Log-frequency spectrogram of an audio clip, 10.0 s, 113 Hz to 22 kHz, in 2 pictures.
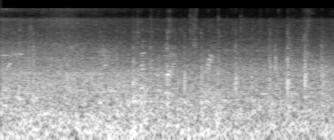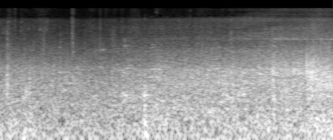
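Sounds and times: city street traffic: 0:00.0 - 0:10.0.

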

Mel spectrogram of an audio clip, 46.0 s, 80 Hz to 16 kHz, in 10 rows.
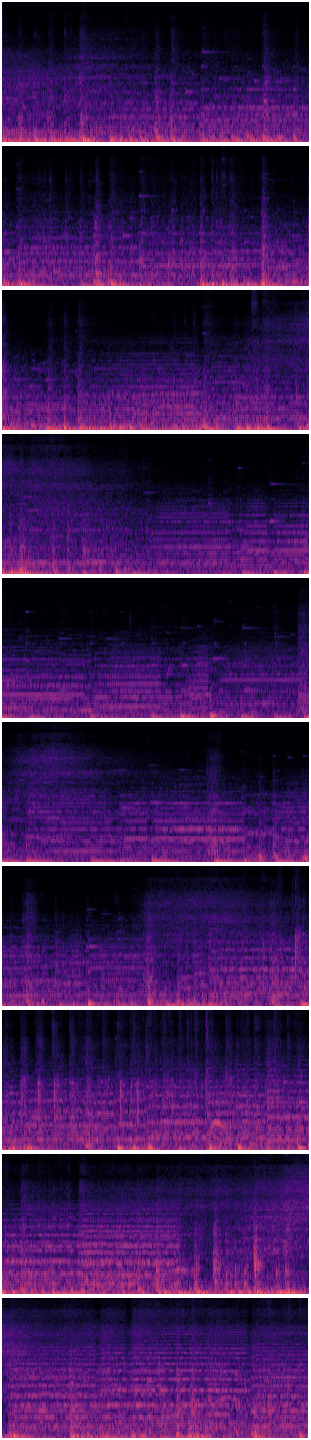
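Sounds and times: drums pulsing: 0:00.0 - 0:16.6, 0:20.7 - 0:46.0
held brass chords: 0:00.0 - 0:46.0
marching band playing: 0:00.0 - 0:46.0
marimba and mallet percussion: 0:00.0 - 0:46.0.

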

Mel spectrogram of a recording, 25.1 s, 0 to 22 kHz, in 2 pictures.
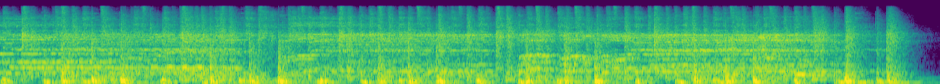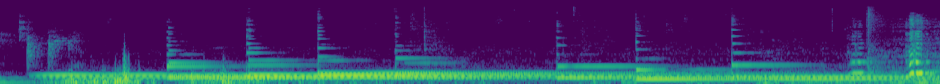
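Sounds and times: band music with singing: 0:00.0 - 0:12.1.

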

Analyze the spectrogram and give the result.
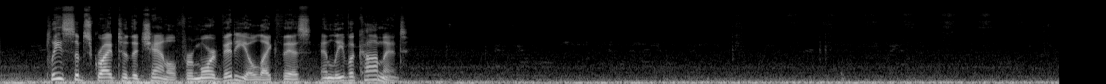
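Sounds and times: car engine rumble: 0:00.0 - 0:10.6.

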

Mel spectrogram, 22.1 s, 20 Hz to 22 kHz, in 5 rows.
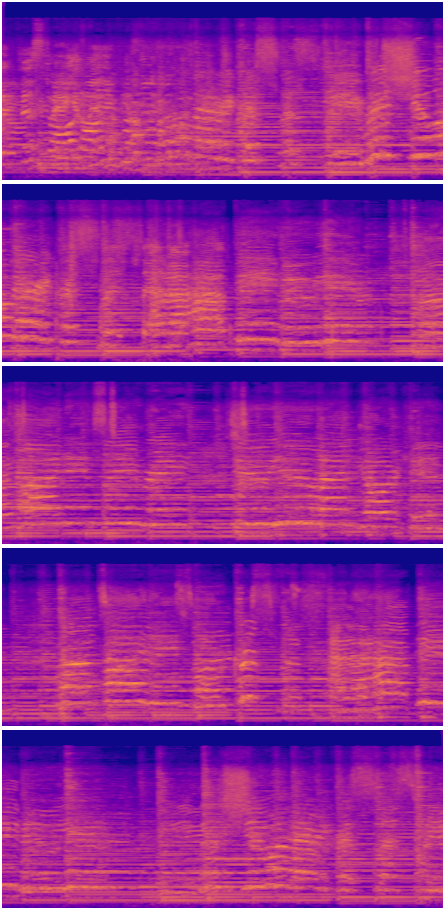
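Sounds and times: guitar accompaniment: 0:00.0 - 0:22.0
carolers singing together: 0:00.1 - 0:22.0.

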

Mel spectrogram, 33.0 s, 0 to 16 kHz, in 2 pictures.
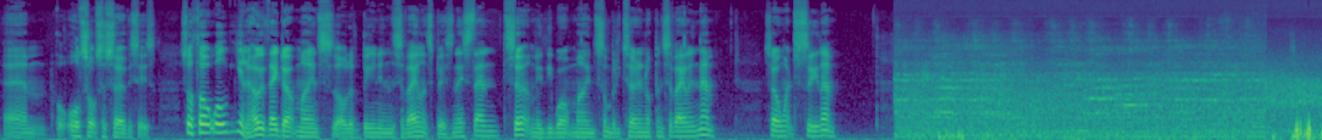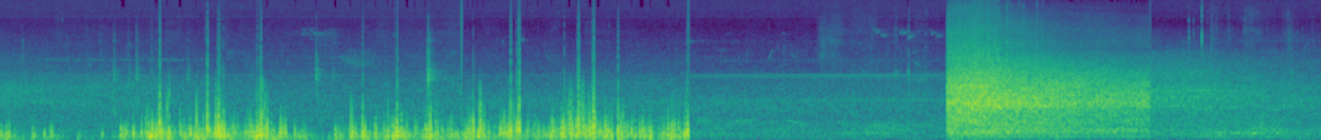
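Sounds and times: wind buffeting microphone: 0:11.2 - 0:13.5, 0:15.7 - 0:25.2.

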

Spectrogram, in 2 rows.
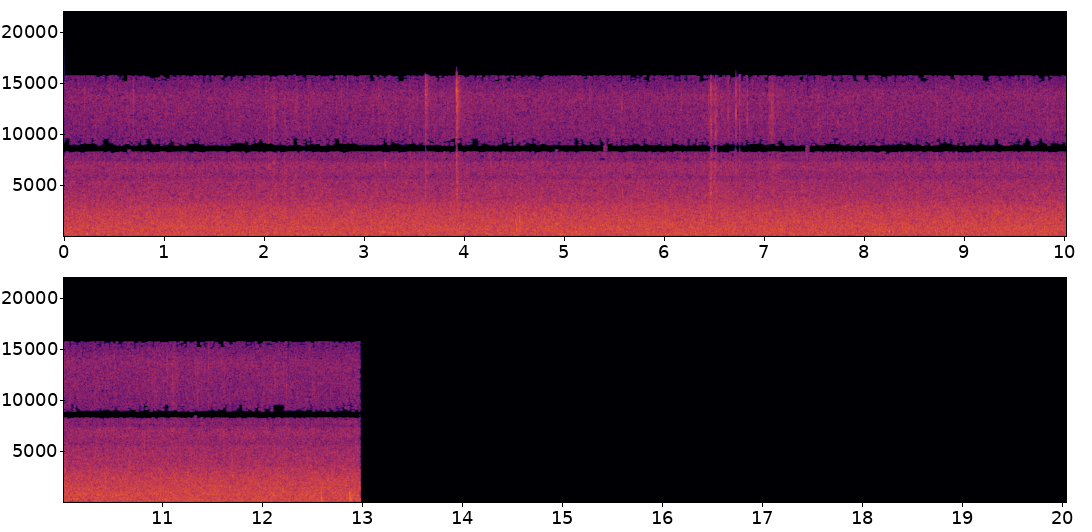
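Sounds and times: stream rushing over stones: 0:00.0 - 0:13.0.

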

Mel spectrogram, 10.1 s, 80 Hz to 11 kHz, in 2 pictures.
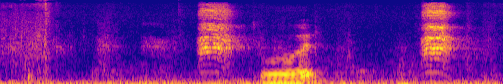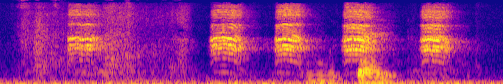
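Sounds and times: crow cawing: 0:01.4 - 0:02.5, 0:04.2 - 0:04.7, 0:05.7 - 0:06.1, 0:07.1 - 0:09.7.

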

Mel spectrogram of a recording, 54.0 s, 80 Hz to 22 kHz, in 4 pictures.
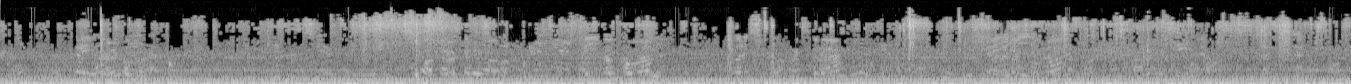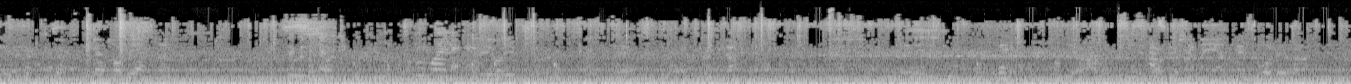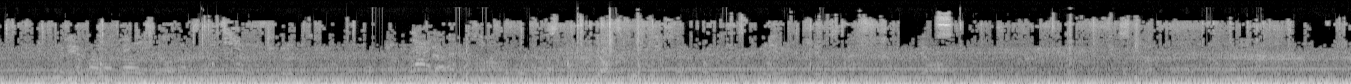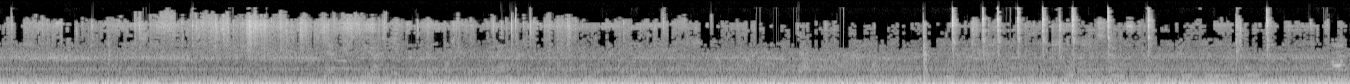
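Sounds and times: humming tones: 0:00.0 - 0:54.0
train interior rumble: 0:00.0 - 0:54.0.

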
